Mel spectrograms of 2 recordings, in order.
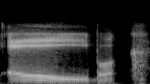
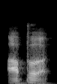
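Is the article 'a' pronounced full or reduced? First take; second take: full; reduced. First: The article is a full, long 'ay' vowel. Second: The article is a short, reduced vowel. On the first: The speaker calls it wrong. "We don't normally say a book" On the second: The speaker calls it right. "I say a, a book"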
